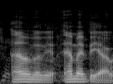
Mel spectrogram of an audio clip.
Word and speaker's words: MIBR: MIBR were just not ready for it. MIBR. I think we should use the Portuguese thing where they say Mibr. It's easier. MIBR.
